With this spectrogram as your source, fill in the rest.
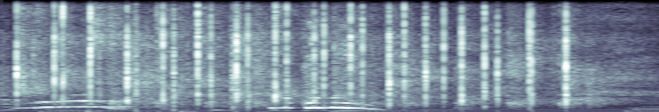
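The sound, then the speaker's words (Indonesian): A burst of hand clapping, many sharp, uneven claps overlapping for a few seconds, with voices calling out over them before the applause thins out. “oke keren amin, sekali tepuk tangan dong”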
